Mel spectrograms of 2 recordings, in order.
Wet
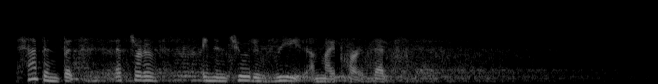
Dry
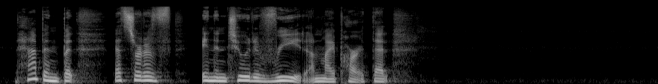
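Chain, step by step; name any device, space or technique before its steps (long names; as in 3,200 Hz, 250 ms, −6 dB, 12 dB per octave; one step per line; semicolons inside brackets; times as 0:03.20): feedback delay with all-pass diffusion 471 ms, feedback 52%, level −10 dB
0:02.34–0:03.83: dynamic equaliser 6,100 Hz, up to −4 dB, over −48 dBFS, Q 1.4
telephone (band-pass filter 310–3,300 Hz; soft clipping −18 dBFS, distortion −18 dB; level −7 dB; AMR narrowband 7.4 kbit/s 8,000 Hz)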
